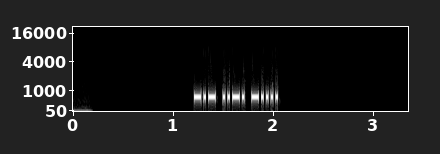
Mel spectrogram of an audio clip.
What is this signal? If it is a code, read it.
Morse code, heard as a keyed tone, about 46 wpm, 700 Hz. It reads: KF6
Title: USA Call Sign Prefixes - Repeated 2x - 50wpm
